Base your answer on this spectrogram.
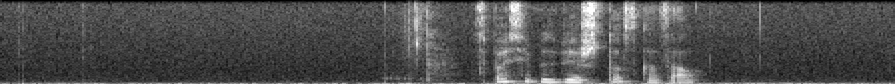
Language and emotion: Russian, neutral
